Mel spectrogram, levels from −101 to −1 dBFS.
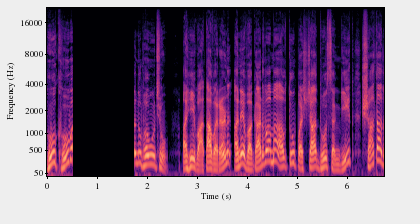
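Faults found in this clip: Speech cuts out abruptly at 0.50 s and returns mid-flow at 1.74 s; gap is dead silence, no room tone, about 1.23 s of content lost. Audio dropout to silence, likely input loss upstream (device disconnect, link failure or mute) while the recorder kept writing silence.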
